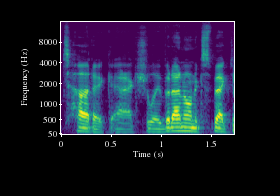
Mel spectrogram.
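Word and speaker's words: Tudyk: the background movie yeah i' agree Love Alan tudk I Do Love Alan tudk it's pronounced TK actually but I don't expect anyone to actually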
